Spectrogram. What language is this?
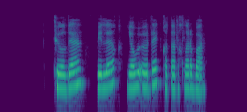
Uyghur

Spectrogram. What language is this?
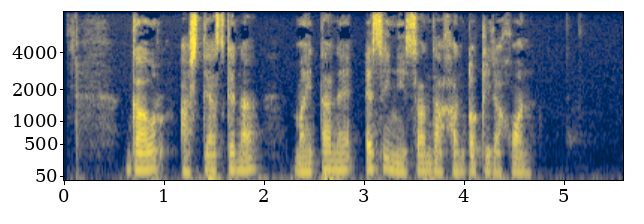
Basque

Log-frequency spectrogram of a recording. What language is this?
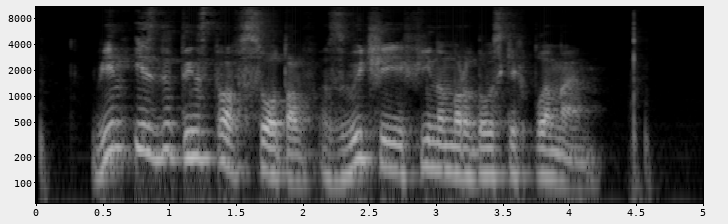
Ukrainian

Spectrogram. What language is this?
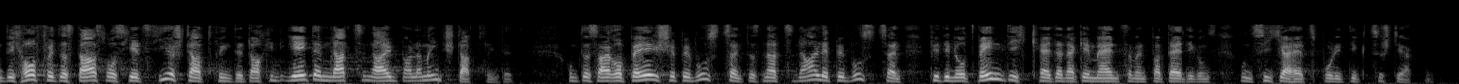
German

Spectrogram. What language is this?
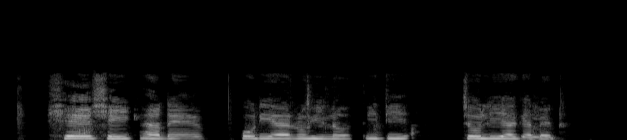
Bangla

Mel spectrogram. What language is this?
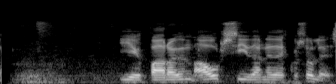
Icelandic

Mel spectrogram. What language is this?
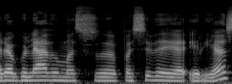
Lithuanian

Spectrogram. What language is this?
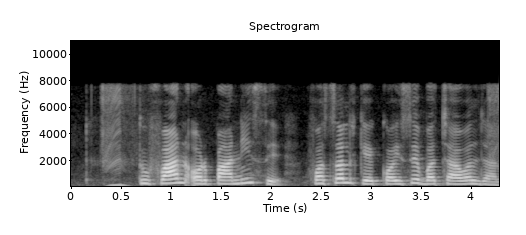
Bhojpuri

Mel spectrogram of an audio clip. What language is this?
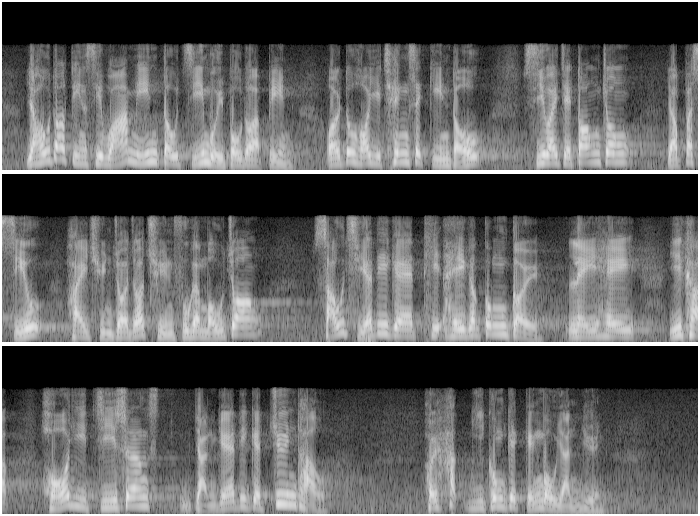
Cantonese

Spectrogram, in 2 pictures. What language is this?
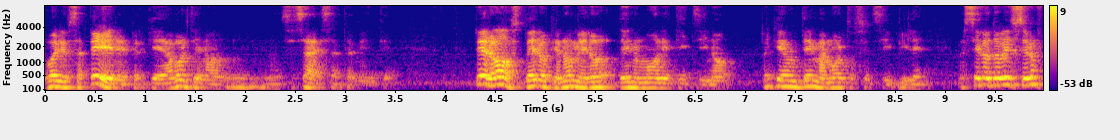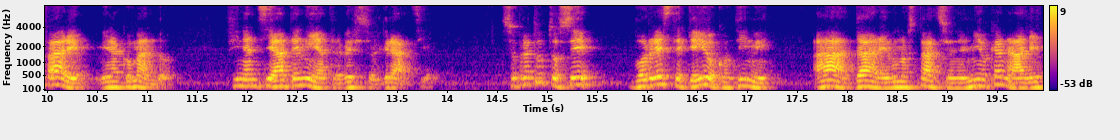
Italian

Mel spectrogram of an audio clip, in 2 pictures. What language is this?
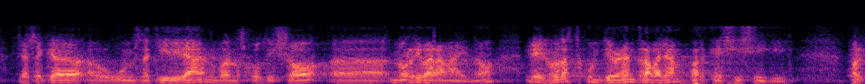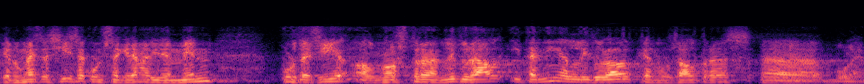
Catalan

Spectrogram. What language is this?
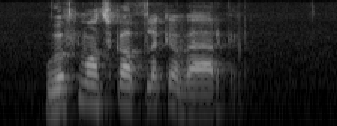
Afrikaans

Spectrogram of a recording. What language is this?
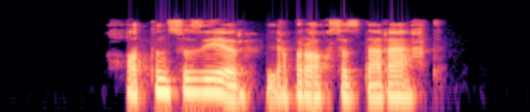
Uzbek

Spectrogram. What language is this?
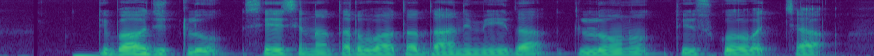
Telugu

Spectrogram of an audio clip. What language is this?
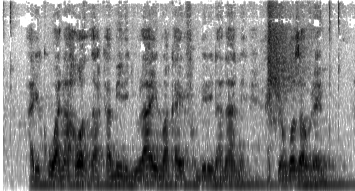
Swahili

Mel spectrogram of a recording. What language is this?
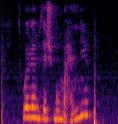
Kabyle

